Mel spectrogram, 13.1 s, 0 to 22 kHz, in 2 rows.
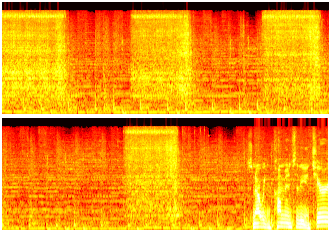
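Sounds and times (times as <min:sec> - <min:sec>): electric ratchet driving bolts: 0:00.0 - 0:01.6, 0:02.5 - 0:04.1, 0:04.7 - 0:06.7, 0:08.9 - 0:11.0.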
